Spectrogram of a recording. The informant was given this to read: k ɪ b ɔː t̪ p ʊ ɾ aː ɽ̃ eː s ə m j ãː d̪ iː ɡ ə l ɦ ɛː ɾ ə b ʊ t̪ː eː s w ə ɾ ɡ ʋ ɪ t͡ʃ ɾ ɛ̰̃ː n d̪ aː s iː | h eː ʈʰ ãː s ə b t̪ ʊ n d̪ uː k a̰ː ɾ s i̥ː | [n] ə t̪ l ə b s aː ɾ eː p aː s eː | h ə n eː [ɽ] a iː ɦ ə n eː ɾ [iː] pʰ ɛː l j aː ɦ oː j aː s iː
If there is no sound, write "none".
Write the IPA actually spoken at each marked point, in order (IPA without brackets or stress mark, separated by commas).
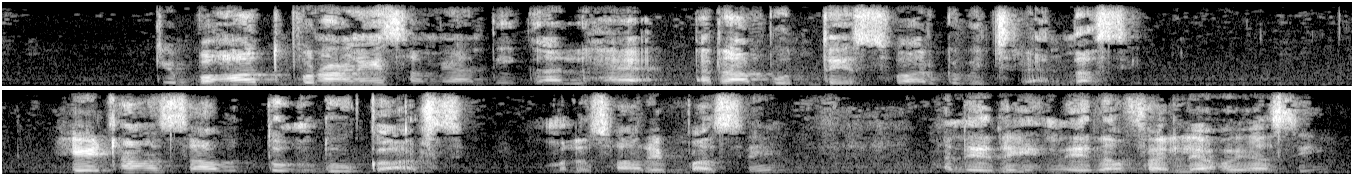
m, ɾ, aː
